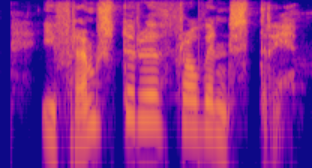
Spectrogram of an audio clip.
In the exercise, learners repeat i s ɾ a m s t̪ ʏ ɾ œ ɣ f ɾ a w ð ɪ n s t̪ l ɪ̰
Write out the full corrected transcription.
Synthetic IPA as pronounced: i f ɾ ɛ m s t̪ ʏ ɾ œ ð f ɾ a w v ɪ n s t̪ ɾ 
